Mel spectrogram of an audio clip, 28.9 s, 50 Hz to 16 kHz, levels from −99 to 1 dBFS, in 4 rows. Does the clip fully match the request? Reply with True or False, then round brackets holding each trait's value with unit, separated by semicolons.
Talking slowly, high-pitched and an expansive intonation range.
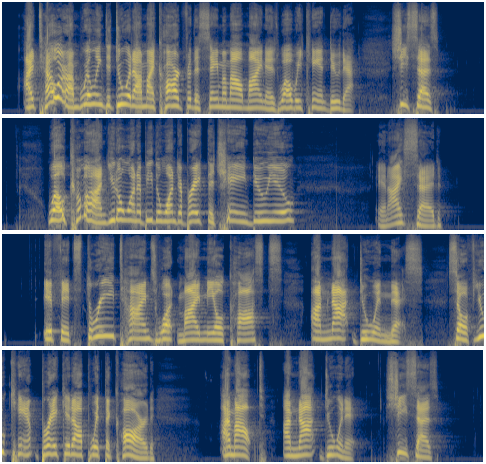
False (150 wpm; 210 Hz; 7.5 semitones)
